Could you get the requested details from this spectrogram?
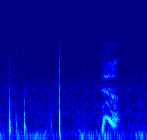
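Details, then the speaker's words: Hiccups while outdoors: brief, abrupt catch sounds against a quiet background. "Yeah, I've got hiccups. Excuse me while I hold my breath."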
